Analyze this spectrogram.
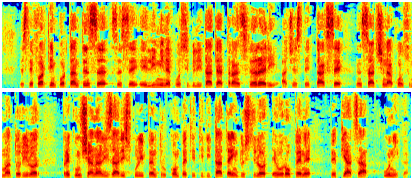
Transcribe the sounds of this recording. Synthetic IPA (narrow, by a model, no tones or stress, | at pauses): je̞st̪e̞foart̪e̞impo̞rt̪ant̪ɨnsəsəse̞ʔelimine̞po̞sibilit̪at̪eat̪ɾansfe̞ɾəɾiat͡ʃe̞st̪e̞jt̪akse̞ɨnsart͡ʃinako̞nsumat̪o̞ɾilo̞r | pɾe̞kumʃianalizaɾiskulujpe̞nt̪ɾuko̞mpe̞t̪it̪ivit̪at̪eaind̪ust̪ɾiːlo̞re̞uɾo̞pe̞ne̞ | pe̞pjat̪saunikə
